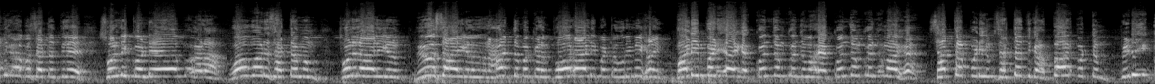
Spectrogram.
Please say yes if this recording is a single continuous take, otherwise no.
yes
